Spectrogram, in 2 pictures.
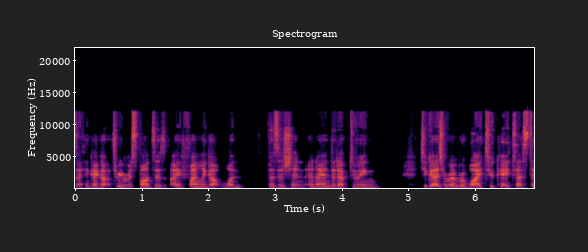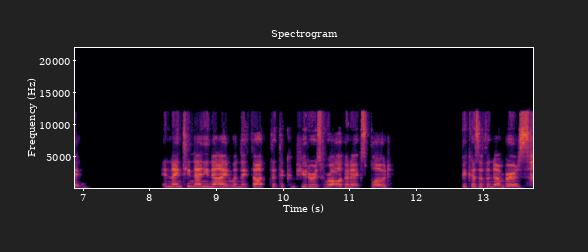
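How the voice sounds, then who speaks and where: A woman's voice: on the low side, steady tone, normal speed. Reflective middle-aged woman on a webinar. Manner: reflective, roundabout, many restarts and fillers. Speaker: panelist at a family foundation. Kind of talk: webinar panel talk. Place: home.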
